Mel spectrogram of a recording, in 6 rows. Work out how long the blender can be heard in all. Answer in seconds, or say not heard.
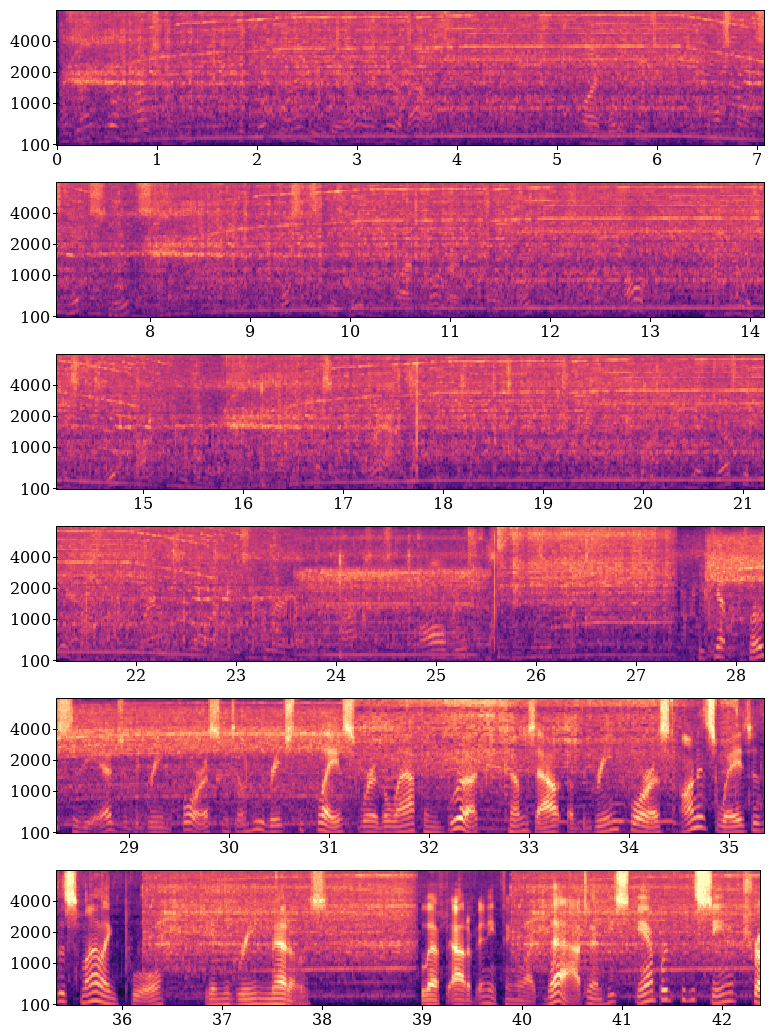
42 s.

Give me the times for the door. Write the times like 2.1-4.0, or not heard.
not heard.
